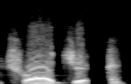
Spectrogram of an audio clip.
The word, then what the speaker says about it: tragic: very good uh now this time we need to be careful of the C it makes that uh k sound so like a c so tragic tragic okay that's definitely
